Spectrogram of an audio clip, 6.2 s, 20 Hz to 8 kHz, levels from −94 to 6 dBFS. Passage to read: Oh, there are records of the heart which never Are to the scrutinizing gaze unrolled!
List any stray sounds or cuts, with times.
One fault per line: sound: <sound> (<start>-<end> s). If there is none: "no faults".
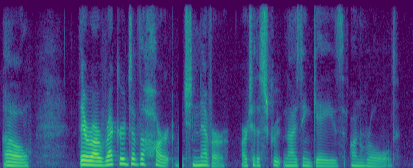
sound: dropout (2.7-2.7 s)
